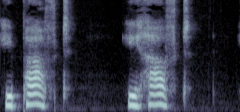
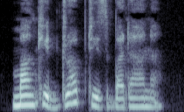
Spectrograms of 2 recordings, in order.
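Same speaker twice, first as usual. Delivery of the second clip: usual speaking voice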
